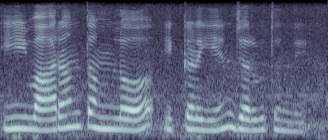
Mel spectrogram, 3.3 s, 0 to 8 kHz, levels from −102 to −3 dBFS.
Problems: constant background noise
